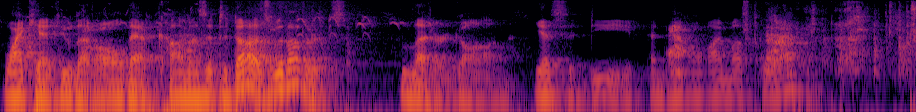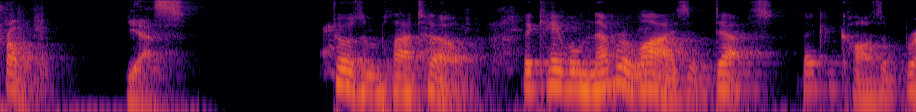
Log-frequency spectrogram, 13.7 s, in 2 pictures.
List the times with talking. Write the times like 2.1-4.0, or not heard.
0.0-8.2, 9.3-13.6.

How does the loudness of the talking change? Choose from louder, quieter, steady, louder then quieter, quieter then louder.
quieter then louder.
